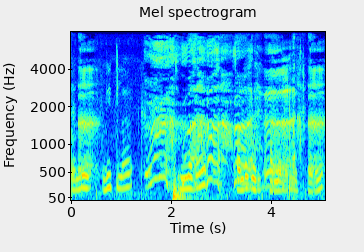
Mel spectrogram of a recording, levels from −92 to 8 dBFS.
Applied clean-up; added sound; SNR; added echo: none; Cough; 0 dB; none.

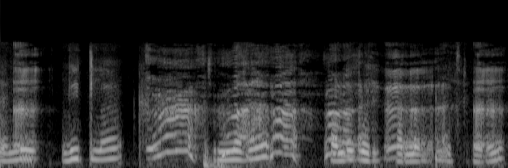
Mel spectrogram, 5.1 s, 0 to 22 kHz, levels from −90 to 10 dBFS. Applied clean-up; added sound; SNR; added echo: neural mask model RNNoise.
